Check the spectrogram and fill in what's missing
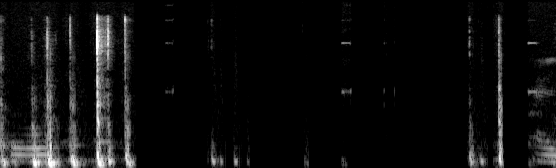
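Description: Quick keystrokes on a computer keyboard while writing a PHP file in a code editor, a dense one-second burst, then a few scattered taps and another short flurry near the end, close and fairly quiet.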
